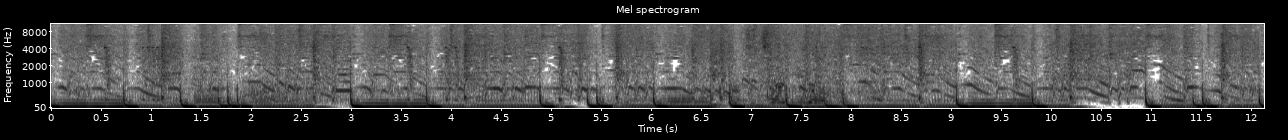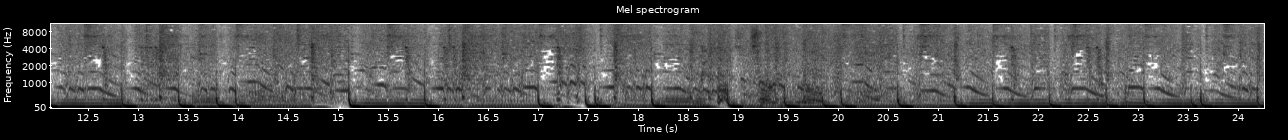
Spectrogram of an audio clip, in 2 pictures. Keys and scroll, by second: 1.3 Delete, 4.0 ctrl+space, 5.5 |, 6.0 ctrl+space, 7.2 space, 8.4 ctrl+alt+space, 10.4 ctrl+alt+space, 12.6 ctrl+alt+space, 15.0 ctrl+space, 17.3 space, 19.0 |, 19.6 ctrl+space, 23.5 ctrl+space.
